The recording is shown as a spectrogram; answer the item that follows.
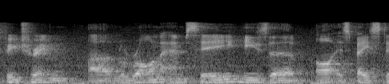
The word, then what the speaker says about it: Laron: Laron MC.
